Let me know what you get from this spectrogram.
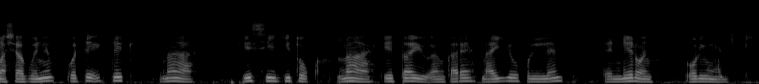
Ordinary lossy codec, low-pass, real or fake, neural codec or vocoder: Opus, 64 kbps; 7.2 kHz; fake; codec, 16 kHz, 2 kbps, FreqCodec, larger model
